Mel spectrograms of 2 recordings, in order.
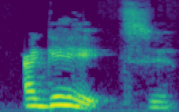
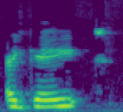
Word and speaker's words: agate: Or if you are from across the pond, you say agate, blue lace agate, which actually it is spelled agate, but we say agate in the United States.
